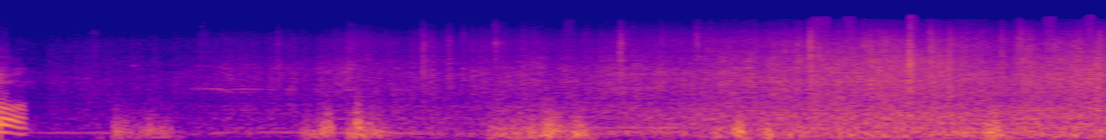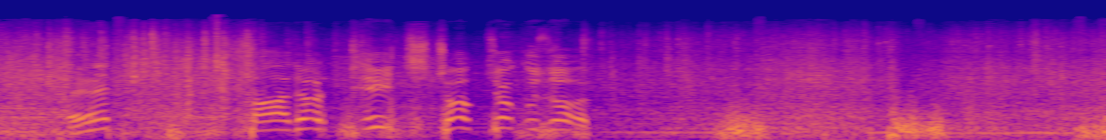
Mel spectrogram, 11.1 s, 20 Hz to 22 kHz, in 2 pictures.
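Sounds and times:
car engine running: 0.0s - 11.0s
stones rattling against underbody: 1.3s - 11.0s.

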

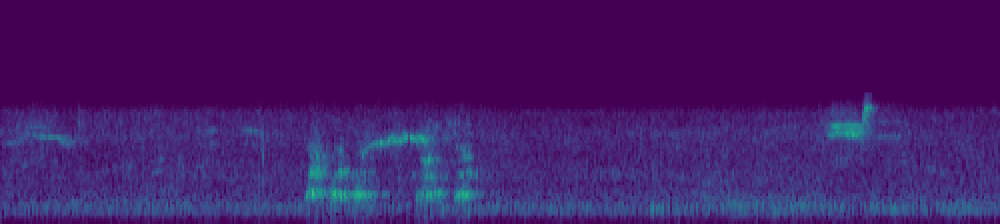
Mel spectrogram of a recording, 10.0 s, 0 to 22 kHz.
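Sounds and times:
high chirp or whistle: 8.2s - 8.9s.

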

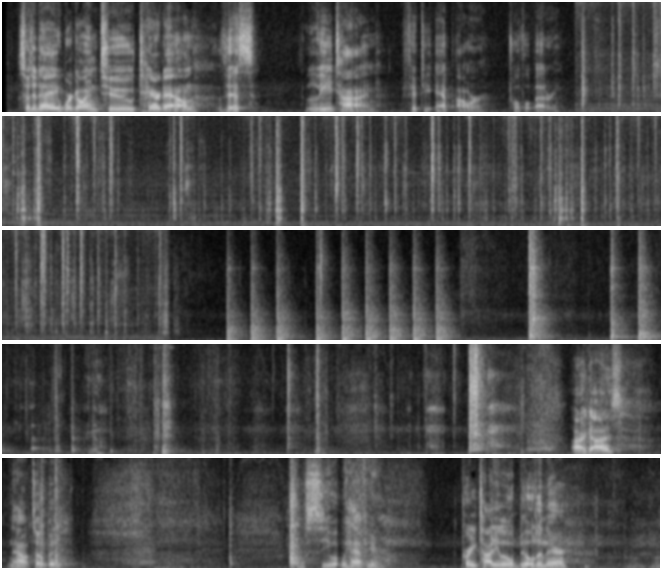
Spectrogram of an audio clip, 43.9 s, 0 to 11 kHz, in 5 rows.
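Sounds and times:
low hum: 7.5s - 20.5s
plastic cracking: 7.6s - 19.8s.

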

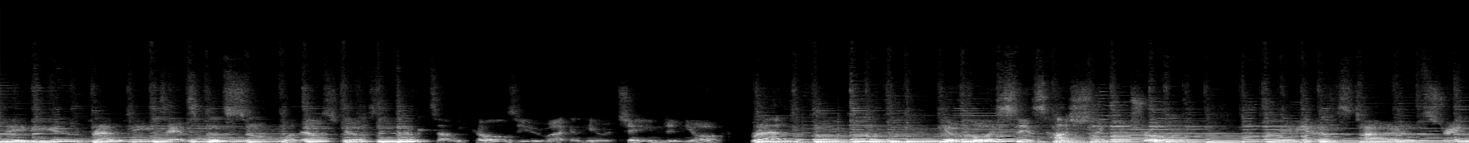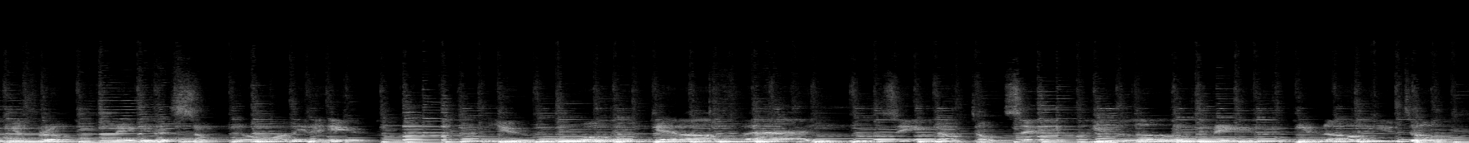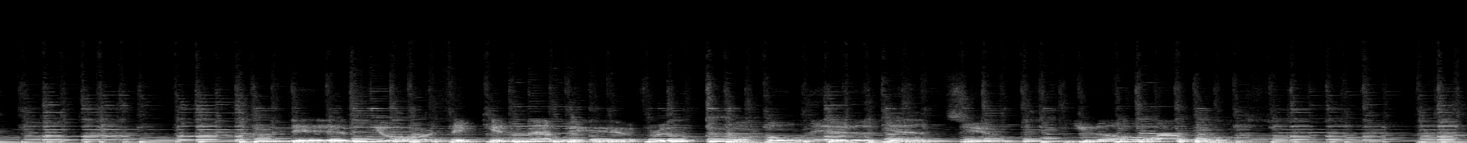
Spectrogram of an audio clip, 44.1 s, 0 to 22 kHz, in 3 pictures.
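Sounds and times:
acoustic guitar strumming: 0.0s - 4.3s, 7.5s - 44.0s.

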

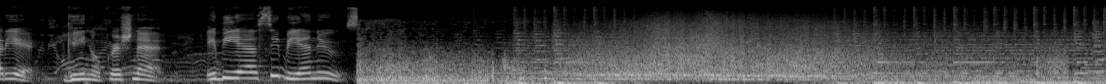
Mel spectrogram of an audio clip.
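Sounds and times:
heavy truck driving past: 3.6s - 11.0s.

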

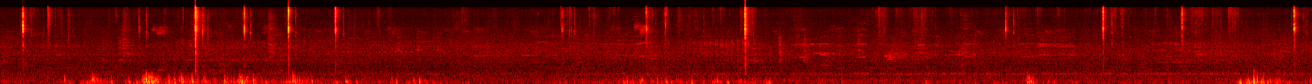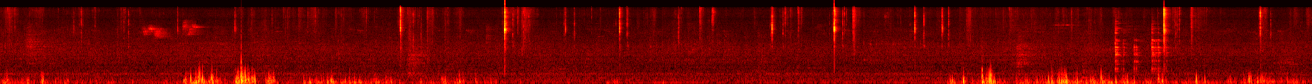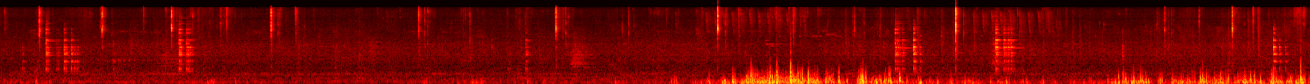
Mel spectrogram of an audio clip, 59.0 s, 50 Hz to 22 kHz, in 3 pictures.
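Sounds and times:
pruning shears snipping: 0.3s - 5.3s, 8.2s - 11.8s, 12.9s - 37.8s, 38.4s - 44.2s, 45.1s - 55.4s
low bumps and rustling branches: 18.2s - 30.6s, 32.5s - 47.8s, 48.5s - 59.0s.

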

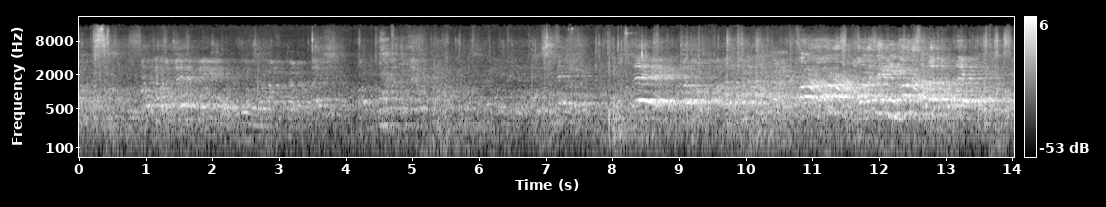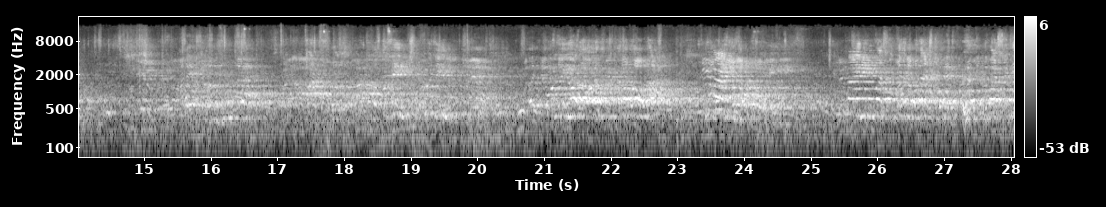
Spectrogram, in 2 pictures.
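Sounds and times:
voices calling out in echoing hall: 0.0s - 28.0s.

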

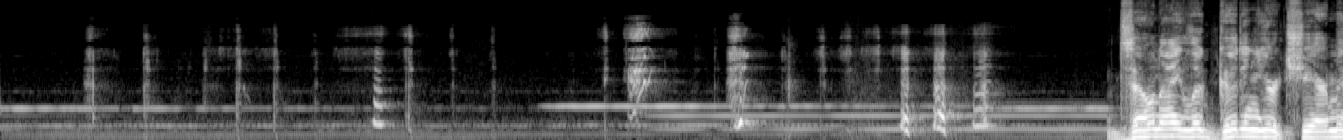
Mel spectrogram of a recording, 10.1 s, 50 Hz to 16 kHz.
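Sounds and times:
soft background music: 0.0s - 10.0s
woman crying and sobbing: 0.4s - 8.2s.

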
